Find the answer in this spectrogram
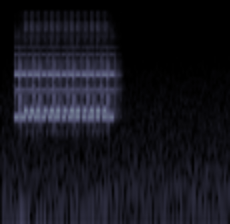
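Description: Corded landline telephone ringing once: a single electronic ring about a second long, a rapid trill of two high tones.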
